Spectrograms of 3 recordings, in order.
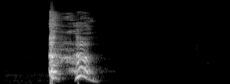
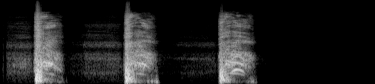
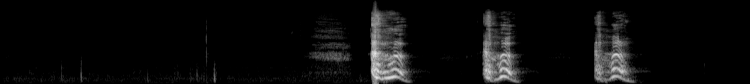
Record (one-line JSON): {"cough_length": "2.3 s", "cough_amplitude": 32768, "cough_signal_mean_std_ratio": 0.28, "exhalation_length": "3.8 s", "exhalation_amplitude": 32768, "exhalation_signal_mean_std_ratio": 0.35, "three_cough_length": "7.5 s", "three_cough_amplitude": 32768, "three_cough_signal_mean_std_ratio": 0.25, "survey_phase": "beta (2021-08-13 to 2022-03-07)", "age": "45-64", "gender": "Male", "wearing_mask": "No", "symptom_change_to_sense_of_smell_or_taste": true, "smoker_status": "Ex-smoker", "respiratory_condition_asthma": false, "respiratory_condition_other": false, "recruitment_source": "REACT", "submission_delay": "3 days", "covid_test_result": "Negative", "covid_test_method": "RT-qPCR", "influenza_a_test_result": "Negative", "influenza_b_test_result": "Negative"}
